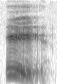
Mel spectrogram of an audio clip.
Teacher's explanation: The letter U represents the sound [y], like in French.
